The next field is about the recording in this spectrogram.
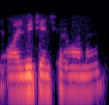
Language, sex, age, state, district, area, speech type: Hindi, male, 45-60, Madhya Pradesh, Hoshangabad, rural, conversation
